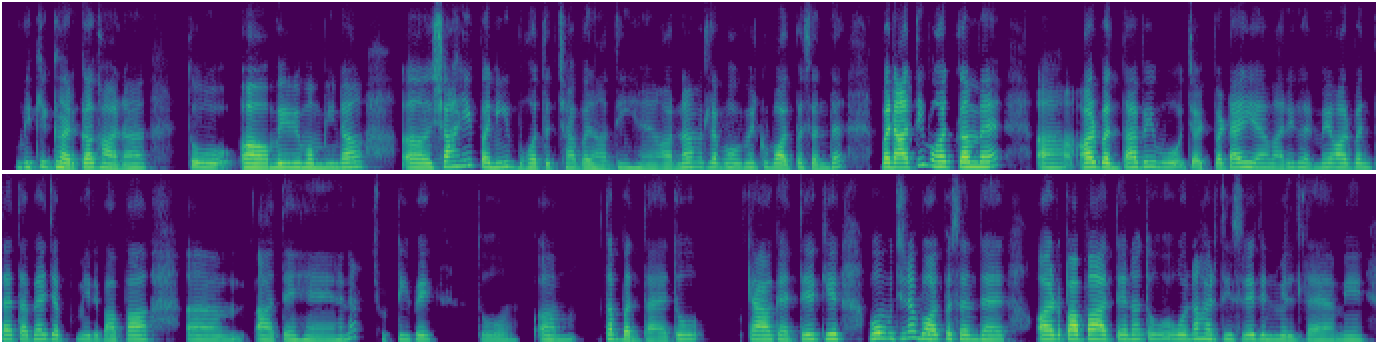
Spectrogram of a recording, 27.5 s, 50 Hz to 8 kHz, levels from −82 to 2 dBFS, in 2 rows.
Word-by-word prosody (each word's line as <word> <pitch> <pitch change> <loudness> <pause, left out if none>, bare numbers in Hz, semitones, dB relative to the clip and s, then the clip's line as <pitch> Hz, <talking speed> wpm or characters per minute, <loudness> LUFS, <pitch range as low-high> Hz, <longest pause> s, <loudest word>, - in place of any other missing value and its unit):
देखिए 225 +2 -4
घर 210 -4 +5
का 210 0 +6
खाना 190 -3 0 0.6
तो - - +1 0.4
अ, 200 -1 +7
मेरी 210 +1 +3
मम्मी 200 -1 +1
ना 215 +2 +3 0.5
अ, 205 0 +3
शाही 255 +5 +2
पनीर 220 +3 +1
बहुत 195 +1 -2
अच्छा 195 0 -4
बनाती 190 0 -3
हैं 185 -1 -4
और 190 +1 -3
ना 215 +3 +1
मतलब 215 -2 -3
वो 205 0 -2
मेरे 205 0 -3
को 215 - -7
बहुत 195 -2 +2
पसंद 195 -1 -4
है। 240 +3 -3 0.4
बनाती 220 +7 +7
बहुत 245 -3 +3
कम 235 0 +7
हैं, 245 +5 +4 0.4
अ, - - 0 0.4
और 230 +1 +9
बनता 215 +1 +4
भी 240 +2 -2
वो 220 -2 -2
चटपटा 200 - -2
ही 230 +1 +3
है 210 -1 -1
हमारे 200 +1 -4
घर 205 -3 -4
में 205 +2 -3
और 210 -1 +2
बनता 205 +1 -1
तब 200 +2 -2
है 225 0 0
जब 200 -1 -5
मेरे 200 -1 -6
पापा 200 +1 0 0.4
अ, - - -6 0.7
आते 190 -1 -3
हैं 185 -1 -5
है 195 - -5
ना? 280 +7 -9 0.2
छुट्टी 210 0 -9
पे, 200 0 -2 0.5
तो 95 0 -8 0.2
अम, 200 +1 -4 0.3
तब 230 -2 0
बनता 190 -3 -1
है। 180 0 -5
तो 215 +2 -4 0.5
क्या 205 -1 +3
कहते 205 +1 -3
हैं 225 0 -2
कि 235 +1 +3 0.3
वो 255 +2 +5
मुझे 250 0 -7
ना 300 - 0
बहुत 230 -3 +3
पसंद 215 -3 -1
है 200 0 -1 0.3
और 215 0 +5
पापा 220 +1 +7
आते 210 0 -1
हैं 220 - +1
ना 225 +1 -2
तो - - -3
वो 220 - -5
वो 215 0 0
ना 235 +2 -1
हर 225 -1 0
तीसरे 215 0 -3
दिन 210 -1 -4
मिलता 190 -2 -6
है 190 0 -4
हमें। 190 0 -7
210 Hz, 185 wpm, -22 LUFS, 195-220 Hz, 0.7 s, और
